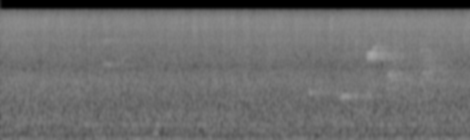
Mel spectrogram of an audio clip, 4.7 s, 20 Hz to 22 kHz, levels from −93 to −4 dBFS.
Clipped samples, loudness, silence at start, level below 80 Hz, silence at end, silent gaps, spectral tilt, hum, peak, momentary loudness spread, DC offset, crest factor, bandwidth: under 0.1%; -26 LUFS; 0 s; -52 dBFS; 0 s; none; 1 dB/octave; none; -12 dBFS; 2 LU; under 0.1%; 16 dB; 16 kHz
